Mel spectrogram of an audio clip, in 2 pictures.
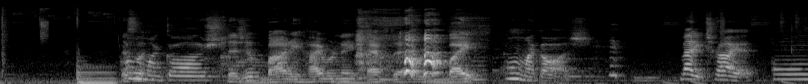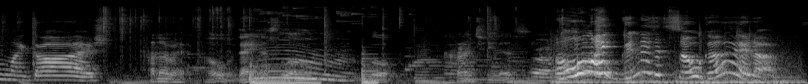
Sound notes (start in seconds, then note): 3.6 laughs; 9.1 crunching; 10.6 moans; 11.4 tender music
